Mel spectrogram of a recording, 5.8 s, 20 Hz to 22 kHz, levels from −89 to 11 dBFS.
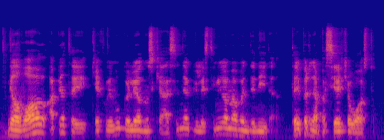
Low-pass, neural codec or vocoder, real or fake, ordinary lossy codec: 10.8 kHz; none; real; Opus, 64 kbps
